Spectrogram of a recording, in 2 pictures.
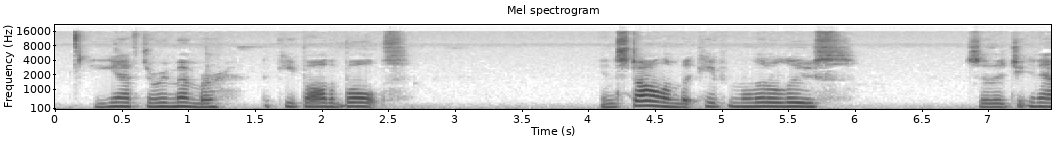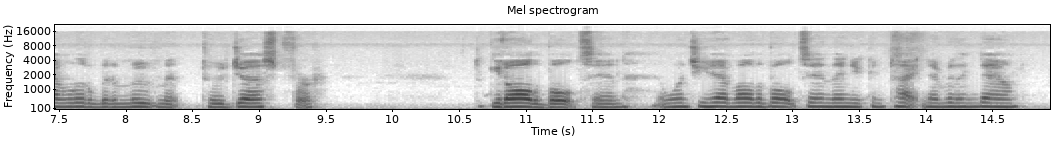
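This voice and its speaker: A woman's relaxed, somewhat breathy voice with a dark, mellow tone, monotone, flat intonation and long, frequent pauses. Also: medium pitch for a woman, fairly quick pace. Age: 60s. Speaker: aircraft mechanic and DIY car vlogger. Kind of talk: tutorial. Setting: outdoors. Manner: casual, relaxed.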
